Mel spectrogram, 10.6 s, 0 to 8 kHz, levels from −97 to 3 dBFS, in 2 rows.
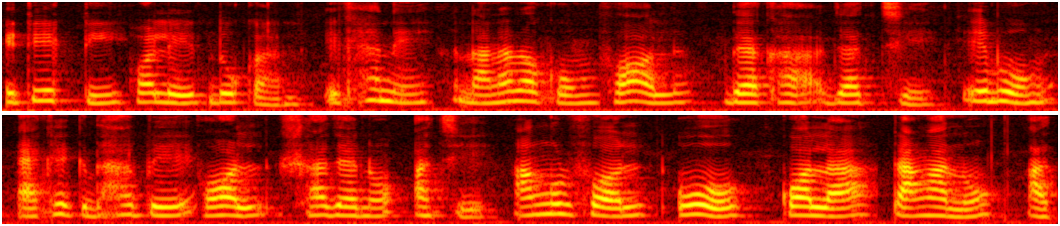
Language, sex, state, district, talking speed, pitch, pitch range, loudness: Bengali, female, West Bengal, Malda, 120 wpm, 240 Hz, 225-255 Hz, -28 LUFS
